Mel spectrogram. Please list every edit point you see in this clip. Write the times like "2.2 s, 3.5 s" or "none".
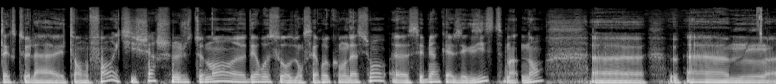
6.8 s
